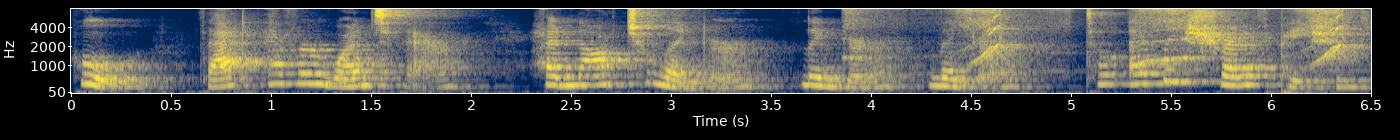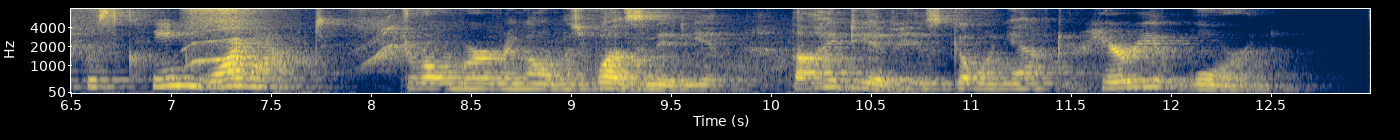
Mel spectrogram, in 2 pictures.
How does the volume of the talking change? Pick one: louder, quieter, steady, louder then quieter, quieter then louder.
steady.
